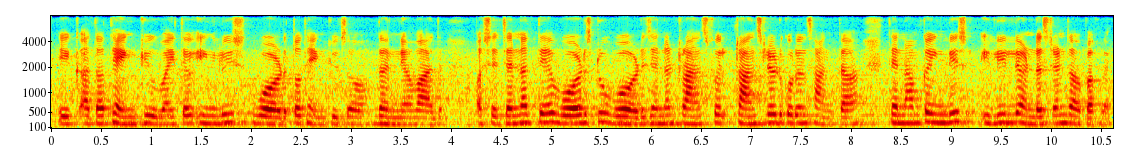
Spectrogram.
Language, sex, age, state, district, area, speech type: Goan Konkani, female, 18-30, Goa, Tiswadi, rural, spontaneous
